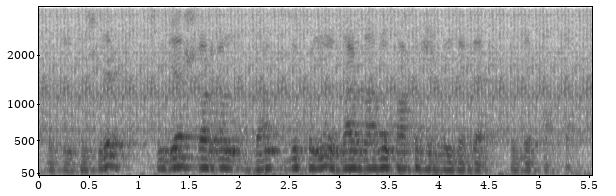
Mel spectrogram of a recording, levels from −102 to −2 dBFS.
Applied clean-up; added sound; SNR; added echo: none; Bus / Engine; 12 dB; reverberation time 0.8 s.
